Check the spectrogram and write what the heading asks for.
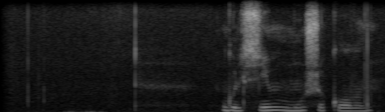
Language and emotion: Russian, neutral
